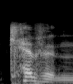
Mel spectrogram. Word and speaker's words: Kevin: Next up is the word um Kevin. The name. Give me a good V sound here.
